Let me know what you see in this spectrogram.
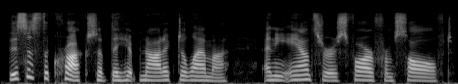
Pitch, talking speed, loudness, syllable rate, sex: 195 Hz, 195 wpm, -22 LUFS, 5.2 syllables/s, female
